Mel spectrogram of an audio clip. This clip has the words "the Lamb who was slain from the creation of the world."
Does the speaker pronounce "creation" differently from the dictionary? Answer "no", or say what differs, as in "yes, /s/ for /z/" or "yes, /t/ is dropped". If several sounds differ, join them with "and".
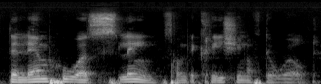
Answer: no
